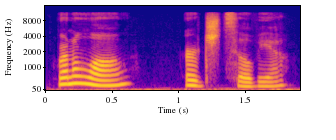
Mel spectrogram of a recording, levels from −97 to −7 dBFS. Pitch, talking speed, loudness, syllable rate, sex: 235 Hz, 125 wpm, -17 LUFS, 5.4 syllables/s, female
